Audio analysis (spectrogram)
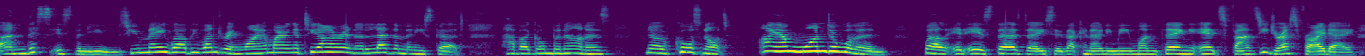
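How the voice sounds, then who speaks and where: A woman's voice: mid-range voice, pitched above the performer's own voice, close to an everyday voice. A woman voicing a chirpy, pompous male TV newsreader in a comic story, declaiming a mock news bulletin.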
